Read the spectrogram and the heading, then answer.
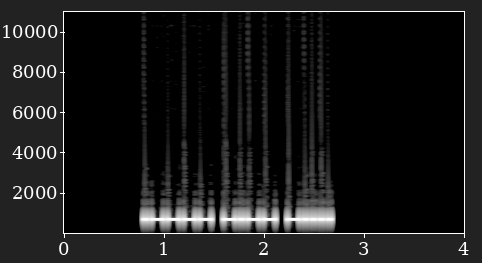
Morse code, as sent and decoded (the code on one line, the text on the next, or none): .---- -.-- -....
1Y6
